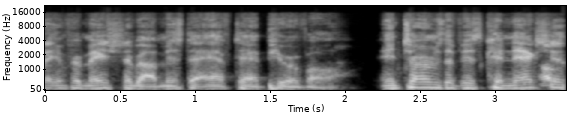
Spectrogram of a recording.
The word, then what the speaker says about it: Pureval: Now, you remember that name that I brought up last time that I mispronounced? Avtab Purval, right? Pureval.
